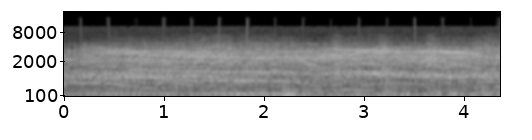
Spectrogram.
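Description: A dense, continuous roar of immense cheering crowds along Fifth Avenue in New York at a welcome-home victory parade, with overlapping shouts, whoops and yells blending into a steady loud wash of voices throughout.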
